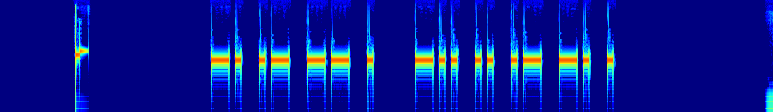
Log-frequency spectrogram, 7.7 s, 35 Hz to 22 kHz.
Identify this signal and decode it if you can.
Morse code, heard as a keyed tone, about 20 wpm, 700 Hz. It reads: NAME DIANE
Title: K1USN SST QSO Practice 20wpm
